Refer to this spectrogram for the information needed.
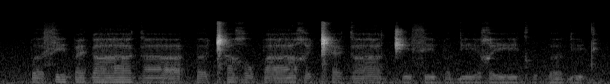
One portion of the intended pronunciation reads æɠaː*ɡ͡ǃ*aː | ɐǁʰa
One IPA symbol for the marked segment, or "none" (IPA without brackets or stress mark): ɡ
